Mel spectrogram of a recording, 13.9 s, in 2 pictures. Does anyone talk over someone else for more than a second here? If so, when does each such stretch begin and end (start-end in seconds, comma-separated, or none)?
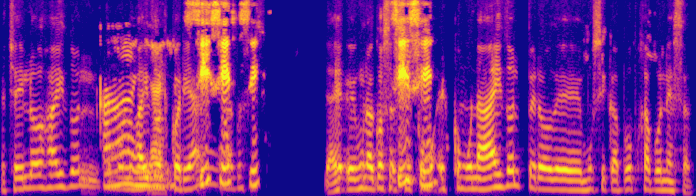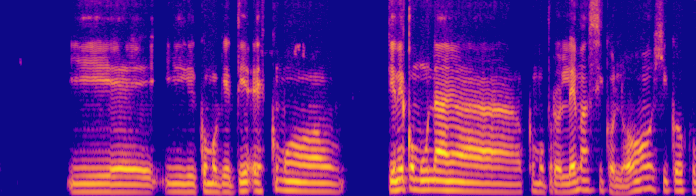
1.0-2.6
